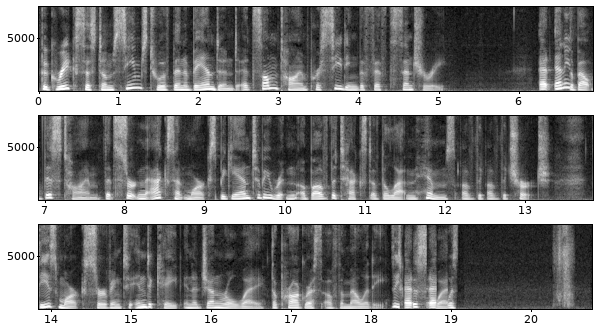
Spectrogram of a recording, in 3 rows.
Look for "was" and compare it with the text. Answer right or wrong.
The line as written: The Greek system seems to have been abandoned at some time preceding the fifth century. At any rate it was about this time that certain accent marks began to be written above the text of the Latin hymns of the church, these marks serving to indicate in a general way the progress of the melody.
wrong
